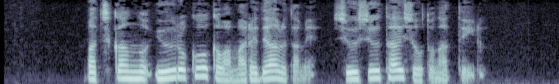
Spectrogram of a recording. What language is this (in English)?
Japanese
